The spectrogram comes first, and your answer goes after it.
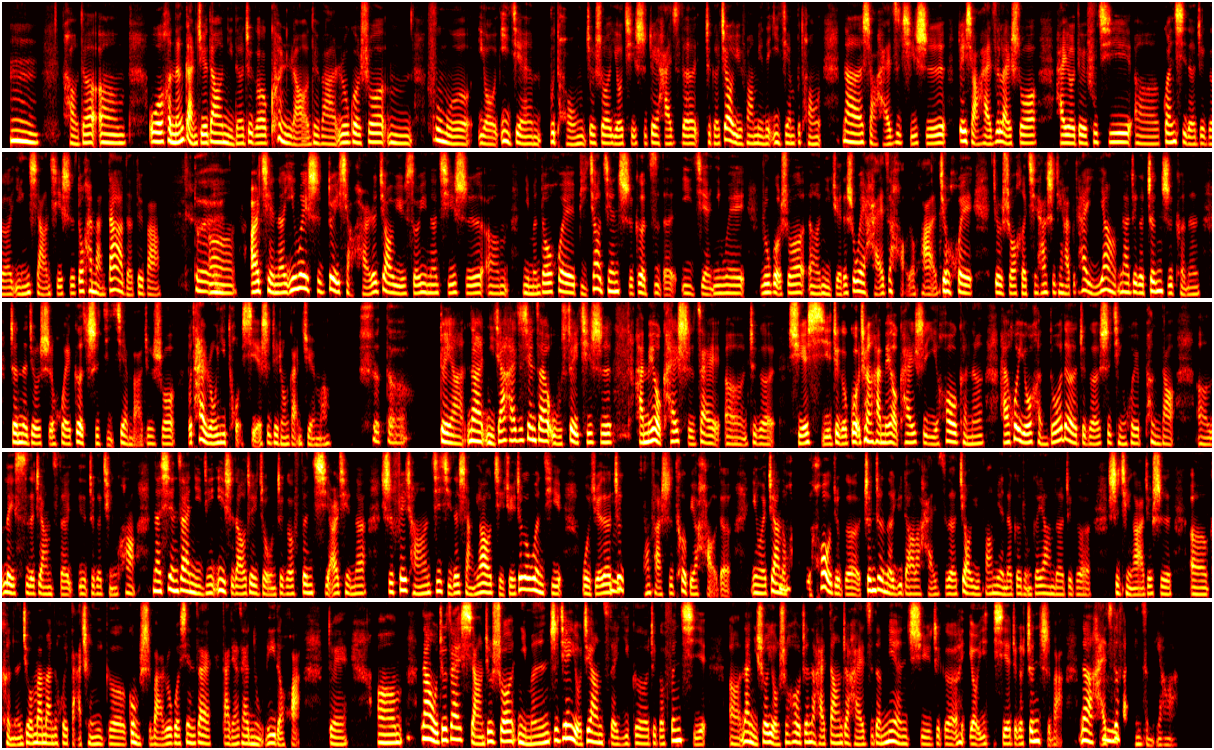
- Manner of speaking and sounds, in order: laughing while speaking: "过程"; chuckle
- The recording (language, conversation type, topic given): Chinese, advice, 如何在育儿观念分歧中与配偶开始磨合并达成共识？
- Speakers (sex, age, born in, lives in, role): female, 35-39, China, United States, user; female, 55-59, China, United States, advisor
